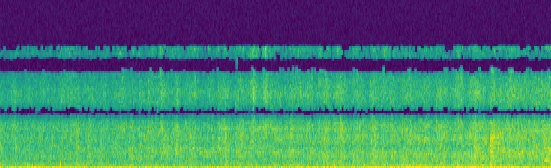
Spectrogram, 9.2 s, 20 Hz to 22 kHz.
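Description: Low rumble of an approaching ЭП2К electric locomotive hauling a passenger train, under steady wind noise on the microphone.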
